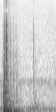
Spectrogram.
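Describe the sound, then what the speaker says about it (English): A door in the Cry of Fear video game rattles without opening: a single loud close clunk, then a fainter second knock. "The door won't budge."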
